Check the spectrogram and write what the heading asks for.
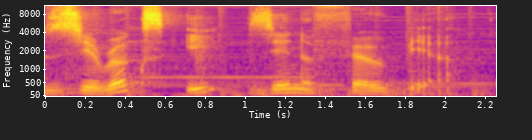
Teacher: quando a gente vai pronunciar as palavras começam com x em inglês elas vão ter um som de z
